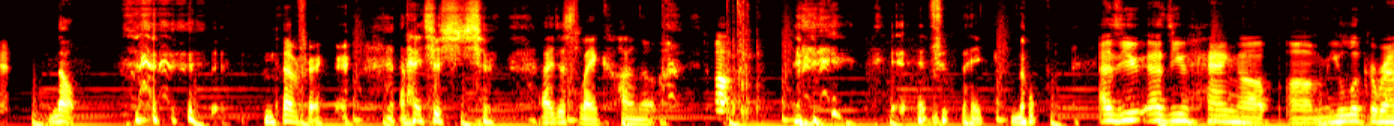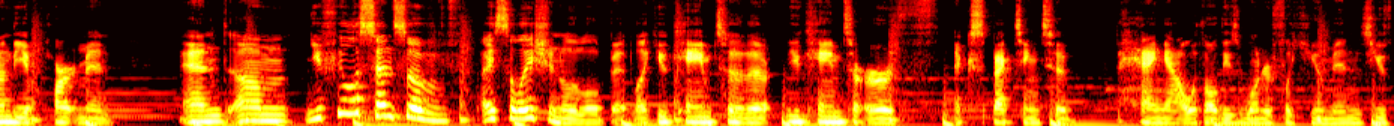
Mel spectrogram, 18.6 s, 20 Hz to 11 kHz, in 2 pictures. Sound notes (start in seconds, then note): 1.7 laugh; 5.3 click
